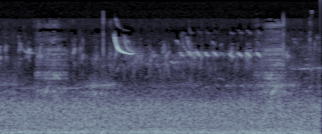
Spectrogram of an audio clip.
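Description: A bird calling: one high whistle sweeping downward, then a quick run of about eight short, high chirps. A steady low rumble of background noise runs under it.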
